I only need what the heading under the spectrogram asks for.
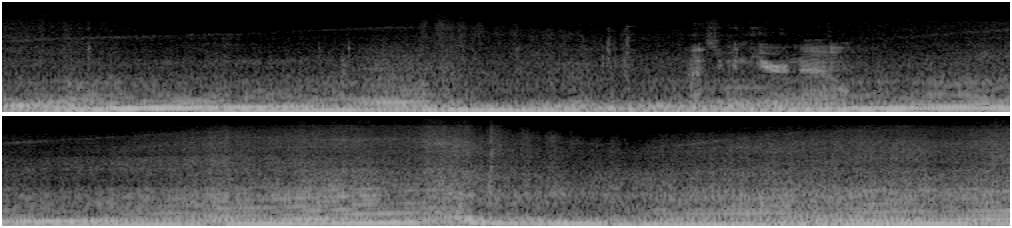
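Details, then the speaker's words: Nissan Silvia newly running on a Link ECU, cold start not yet tuned, driven under load with no muffler fitted. The exhaust is a loud, raspy, droning buzz climbing with revs, "like a swarm of angry bees"; a muffler is still to be ordered. "then i'm going to order the muffler to make this thing quieter because it sounds like a swarm of angry bees taking flight"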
